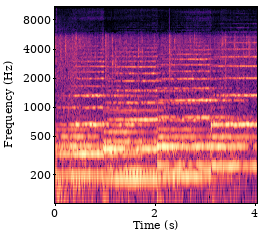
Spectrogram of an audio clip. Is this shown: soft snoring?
no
